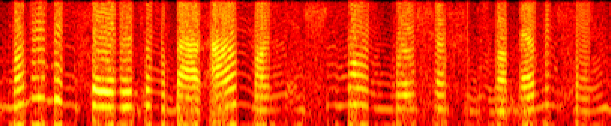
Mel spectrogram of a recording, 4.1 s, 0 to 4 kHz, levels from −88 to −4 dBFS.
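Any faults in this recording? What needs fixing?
The speech has a mu-law and A-law mixed up fault for its whole length. Samples written with A-law are being read back as mu-law, so every level is mapped through the wrong logarithmic curve. Some peaks are inflated, others squashed, and near-silent samples jump well above the floor. The result is harsh, gritty distortion on the words while pauses fill with hiss. On a waveform the envelope looks ragged and the gaps never settle to a flat line. On a spectrogram broadband noise smears across every pause, all under the telephone band's ceiling at 4 kHz, which fits ordinary 8 kHz A-law coding. Fix the decoder so it uses the same G.711 law the encoder used, ideally by carrying the law explicitly in the stream or session setup rather than assuming it.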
